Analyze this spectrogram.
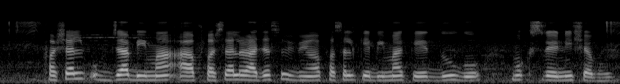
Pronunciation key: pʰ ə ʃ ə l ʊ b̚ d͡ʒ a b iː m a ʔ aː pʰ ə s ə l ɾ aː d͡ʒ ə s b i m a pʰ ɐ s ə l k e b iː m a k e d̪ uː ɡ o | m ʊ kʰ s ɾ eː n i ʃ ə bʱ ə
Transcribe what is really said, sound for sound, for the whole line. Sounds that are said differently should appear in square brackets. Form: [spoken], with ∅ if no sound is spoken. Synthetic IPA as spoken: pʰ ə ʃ ə l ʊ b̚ d͡ʒ a b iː m a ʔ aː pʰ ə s ə l ɾ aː d͡ʒ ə s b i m a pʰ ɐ s ə l k e b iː m a k e d̪ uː ɡ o | m ʊ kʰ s ɾ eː n i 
